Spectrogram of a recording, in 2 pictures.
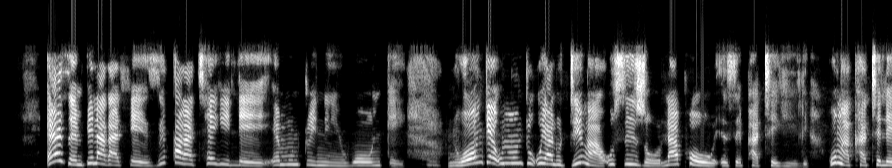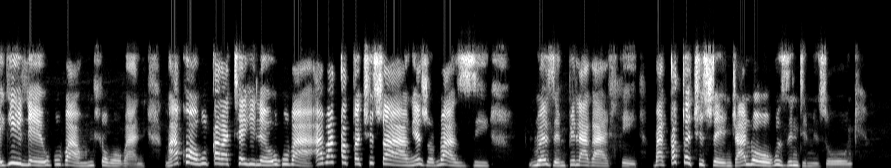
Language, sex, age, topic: North Ndebele, female, 36-49, health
